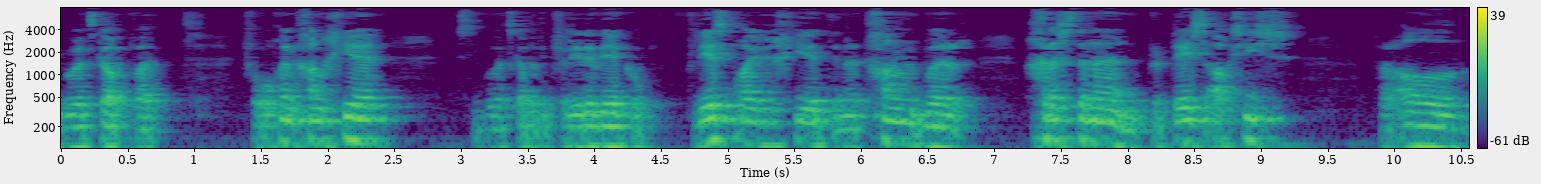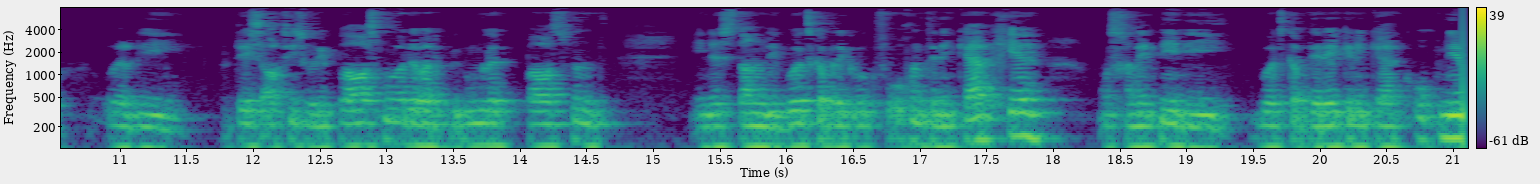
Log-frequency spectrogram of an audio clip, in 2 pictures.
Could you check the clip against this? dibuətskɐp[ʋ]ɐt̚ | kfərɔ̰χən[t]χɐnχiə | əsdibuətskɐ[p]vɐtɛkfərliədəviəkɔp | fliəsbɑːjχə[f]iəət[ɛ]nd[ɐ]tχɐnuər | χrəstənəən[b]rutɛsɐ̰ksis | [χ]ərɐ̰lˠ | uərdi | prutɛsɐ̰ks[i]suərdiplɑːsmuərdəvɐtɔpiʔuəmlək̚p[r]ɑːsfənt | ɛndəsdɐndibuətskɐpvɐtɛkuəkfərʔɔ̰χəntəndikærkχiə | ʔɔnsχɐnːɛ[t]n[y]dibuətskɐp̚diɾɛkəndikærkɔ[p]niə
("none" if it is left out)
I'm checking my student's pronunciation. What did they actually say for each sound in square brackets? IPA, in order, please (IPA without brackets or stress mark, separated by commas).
v, t, p, χ, ɛ, ə, p, f, i, l, t, i, p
